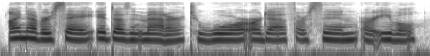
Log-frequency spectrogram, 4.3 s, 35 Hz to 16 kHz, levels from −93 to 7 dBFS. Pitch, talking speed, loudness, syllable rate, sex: 210 Hz, 195 wpm, -17 LUFS, 4.3 syllables/s, female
